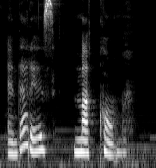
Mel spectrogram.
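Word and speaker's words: מקום: Now, the next word is easier to pronounce and that is mcom. M. Makom means place.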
